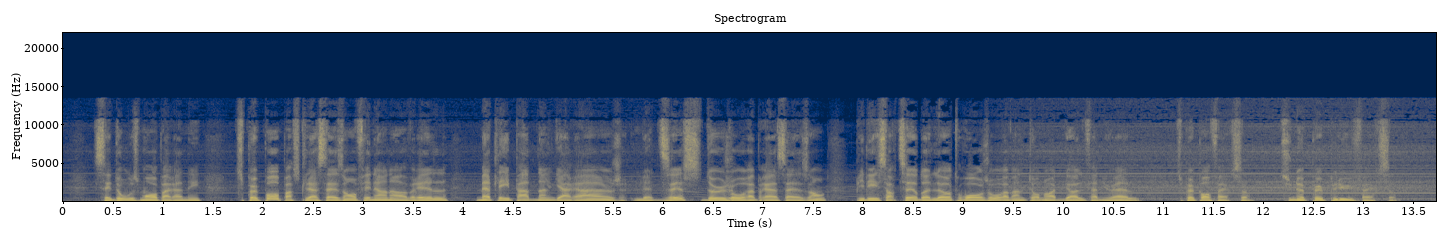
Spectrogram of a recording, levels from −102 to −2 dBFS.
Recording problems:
household noises; noticeable; throughout; 15 dB below the speech

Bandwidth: 13.5 kHz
